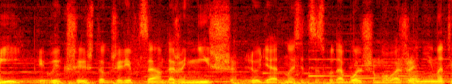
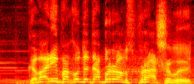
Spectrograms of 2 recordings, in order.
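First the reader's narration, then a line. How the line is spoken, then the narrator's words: Barked. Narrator (Russian): рявкнул второй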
